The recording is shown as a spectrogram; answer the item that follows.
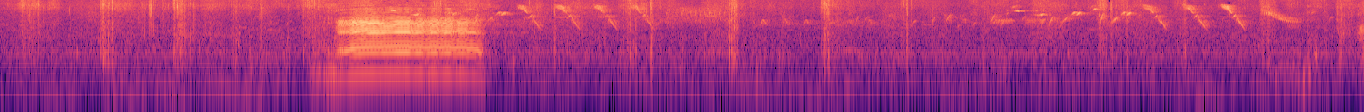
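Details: Single loud, quavering bleat lasting under a second from sheep in a Hampshire countryside field with ewes and lambs, set against quiet rural ambience and faint bird chirps.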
